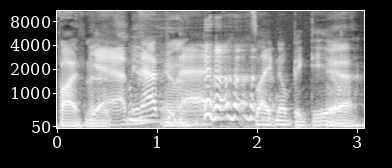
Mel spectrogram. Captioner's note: laughing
